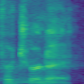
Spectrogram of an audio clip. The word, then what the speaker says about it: Fraterne: Fraterne? No, you had it right the first time for turn. Fraterne, yeah, because sometimes it's like the French pronunciation.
